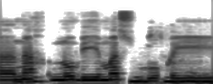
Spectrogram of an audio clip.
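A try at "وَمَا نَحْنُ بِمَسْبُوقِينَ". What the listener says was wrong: Nahnu bimasbuqin. PR hati-hati jangan ada tamtid. Tamtid itu artinya memanjangkan huruf yang pendek. Nahnu dibaca pendek, tidak boleh dibaca nahnu bimas. Tidak, tapi nahnu bimasbuqin itu ya. saja, sisanya udah bagus.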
